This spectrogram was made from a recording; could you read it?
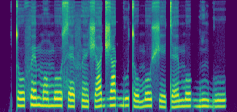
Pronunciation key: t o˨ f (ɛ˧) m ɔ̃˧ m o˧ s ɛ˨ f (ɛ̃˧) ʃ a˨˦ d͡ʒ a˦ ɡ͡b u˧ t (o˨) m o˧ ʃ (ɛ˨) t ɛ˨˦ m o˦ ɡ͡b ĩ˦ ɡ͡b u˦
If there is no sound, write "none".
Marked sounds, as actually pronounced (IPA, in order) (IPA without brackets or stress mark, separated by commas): ɛ˧, ɛ̃˨, o˨, e˨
